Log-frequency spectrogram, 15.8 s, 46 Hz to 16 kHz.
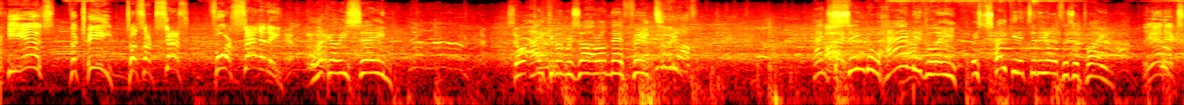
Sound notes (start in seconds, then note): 9.2 wrestlers grunting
